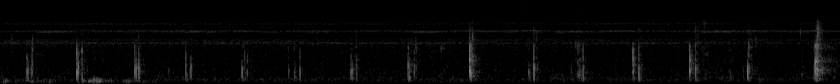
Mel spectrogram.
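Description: Footsteps on a hard walkway, about two steps a second at an even walking pace, over a steady high chorus of night insects such as crickets.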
